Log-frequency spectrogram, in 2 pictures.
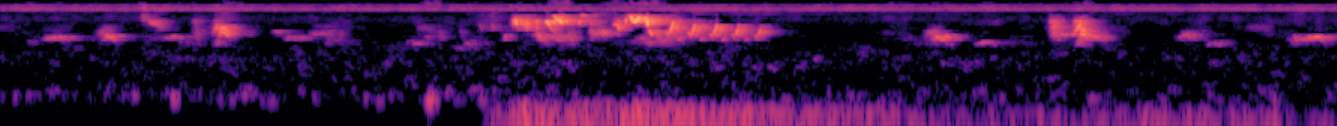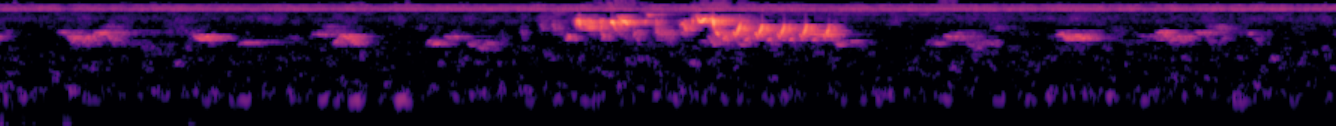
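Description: Backyard songbirds chirping repeatedly, with two short songs, about three seconds in and about ten seconds in. Each song starts high and ends in a fast trill. A low rumble runs for a few seconds under the first song.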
